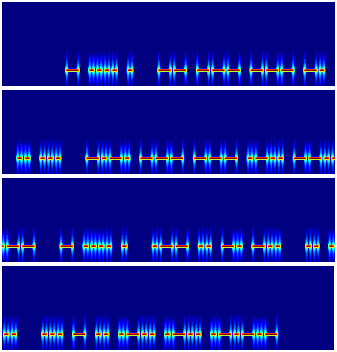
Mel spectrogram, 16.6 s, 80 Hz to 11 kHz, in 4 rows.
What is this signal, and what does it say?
Morse code, heard as a keyed tone, about 25 wpm, 700 Hz. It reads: THE MOON IS COOL, THE WIND IS STILL.
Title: Sentences from Top 1200 Words 25wpm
